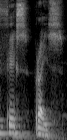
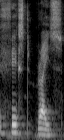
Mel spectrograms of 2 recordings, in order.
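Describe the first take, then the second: First: The t sound at the end of 'fixed' is dropped. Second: The t sound at the end of 'fixed' is heard. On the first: "in connected speech, we usually say fixed price. So the da sound is dropped" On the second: "there is a da sound"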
